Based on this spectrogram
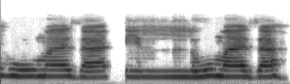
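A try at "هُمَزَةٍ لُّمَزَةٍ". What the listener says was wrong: Sekarang zainya. Z-nya yuk diperjelas. Coba diperjelas lagi ya, Z-nya. Terus berarti huruf zai. Kemudian huruf lam, jangan terlalu ditekan ya.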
